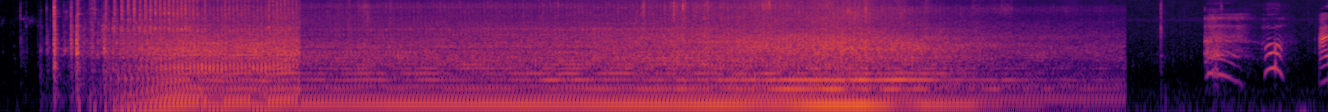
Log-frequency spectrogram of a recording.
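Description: A petrol lawn mower runs steadily at close range with a loud, continuous engine drone, then cuts off abruptly near the end, leaving brief quieter sounds.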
